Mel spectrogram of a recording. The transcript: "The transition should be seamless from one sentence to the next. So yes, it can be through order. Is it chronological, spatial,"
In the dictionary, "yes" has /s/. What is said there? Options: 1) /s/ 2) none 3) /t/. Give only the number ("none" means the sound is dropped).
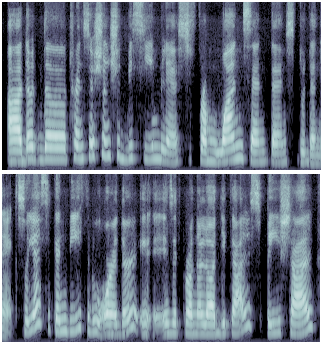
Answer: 1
